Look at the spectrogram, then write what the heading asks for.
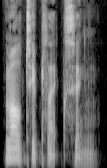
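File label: "multiplexing", English, British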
